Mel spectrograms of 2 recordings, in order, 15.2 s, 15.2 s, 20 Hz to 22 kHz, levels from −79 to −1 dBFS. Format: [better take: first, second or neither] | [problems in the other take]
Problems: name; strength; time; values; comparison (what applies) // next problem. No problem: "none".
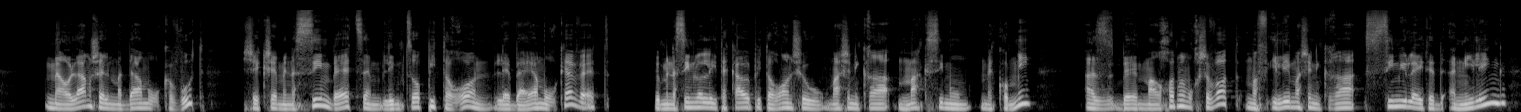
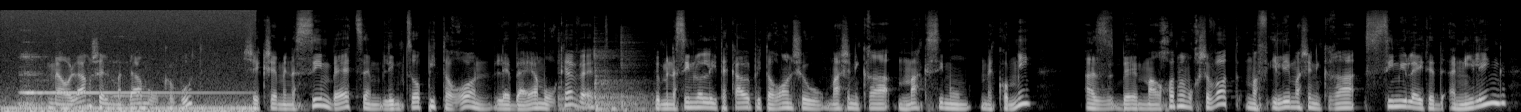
first | doorbell; loud; until 2.5 s; peak 2 dB above the speech // footsteps; noticeable; from 5.5 to 6.5 s; peak 4 dB below the speech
